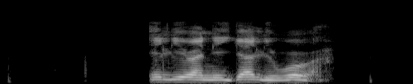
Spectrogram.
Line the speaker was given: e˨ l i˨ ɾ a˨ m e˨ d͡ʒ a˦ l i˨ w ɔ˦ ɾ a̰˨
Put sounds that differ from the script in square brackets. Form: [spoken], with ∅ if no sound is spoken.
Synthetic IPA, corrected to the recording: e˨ l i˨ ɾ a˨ [n] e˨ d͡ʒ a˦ l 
